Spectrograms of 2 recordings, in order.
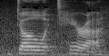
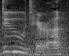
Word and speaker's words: doTERRA: gonna go there just everybody say it with me doe tara doterra doterra not do tara doterra that's like my the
